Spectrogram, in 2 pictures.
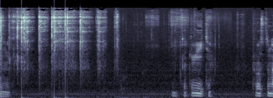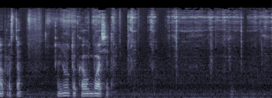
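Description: Small metal parts click and scrape as a lens ring is turned by hand.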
